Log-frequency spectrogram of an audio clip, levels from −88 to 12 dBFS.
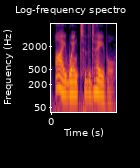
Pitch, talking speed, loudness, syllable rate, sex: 120 Hz, 230 wpm, -16 LUFS, 5.3 syllables/s, male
